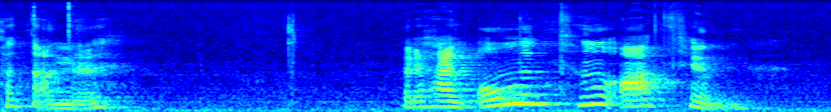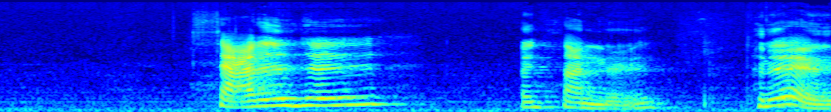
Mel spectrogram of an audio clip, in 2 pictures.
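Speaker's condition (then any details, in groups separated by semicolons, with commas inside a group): Muscular dystrophy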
